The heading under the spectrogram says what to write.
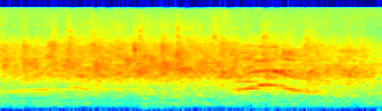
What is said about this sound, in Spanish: Un aplauso, hermano.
